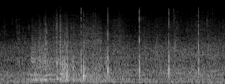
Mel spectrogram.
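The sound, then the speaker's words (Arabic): Scattered hand clapping in a soft, steady patter of applause, with a few sharper claps standing out above the bed of sound. “سيب الجوال وصفق لاخوك.”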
